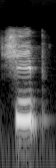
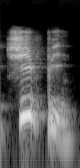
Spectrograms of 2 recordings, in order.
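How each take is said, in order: First: The word ends cleanly on the p sound. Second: An extra ee vowel follows the final p. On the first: "let's say you say a word cheap" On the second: "They'll say cheapy"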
